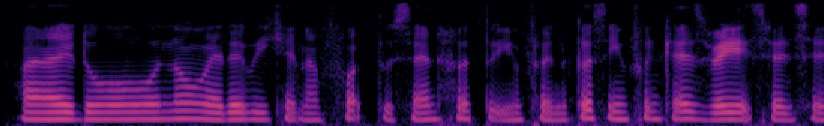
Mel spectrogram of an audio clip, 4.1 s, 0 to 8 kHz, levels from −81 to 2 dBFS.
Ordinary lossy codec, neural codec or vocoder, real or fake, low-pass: none; codec, 16 kHz, 4 kbps, FunCodec, trained on LibriTTS, 50 frames a second; fake; 7.2 kHz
